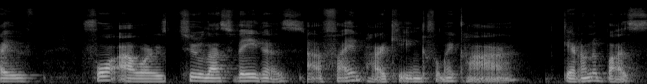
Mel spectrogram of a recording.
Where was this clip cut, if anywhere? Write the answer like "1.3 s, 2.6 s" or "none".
1.7 s, 3.1 s, 5.5 s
